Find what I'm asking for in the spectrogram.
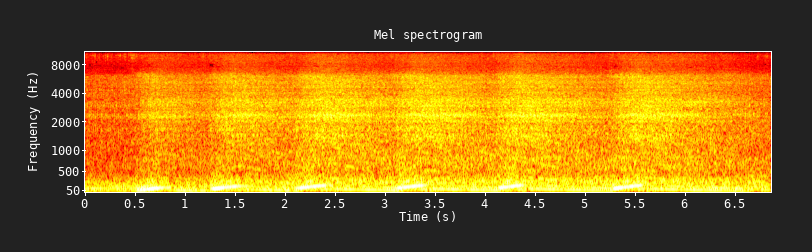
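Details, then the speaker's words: Healthy petrol engine revved five times from idle for comparison with a blown Nissan R32 engine: each rev rises sharply and drops back cleanly, responding quickly, engine in good condition. "it responds quickly. This engine is in good condition."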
